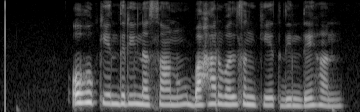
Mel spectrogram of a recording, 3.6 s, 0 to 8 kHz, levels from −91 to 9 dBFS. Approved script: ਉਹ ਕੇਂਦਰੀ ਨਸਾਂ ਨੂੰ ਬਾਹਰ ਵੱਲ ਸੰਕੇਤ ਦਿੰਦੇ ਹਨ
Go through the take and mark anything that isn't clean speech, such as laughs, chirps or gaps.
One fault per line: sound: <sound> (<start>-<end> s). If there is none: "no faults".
no faults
